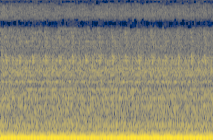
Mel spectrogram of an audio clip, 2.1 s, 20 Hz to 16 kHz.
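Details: 1982 Toyota SR5 4x4 pickup after fixing stalling/cut-off problem (owner thinks emissions control computer box was the cause): smooth, even idle with steady low rumble, no stumbles or dips; holds idle cleanly.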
